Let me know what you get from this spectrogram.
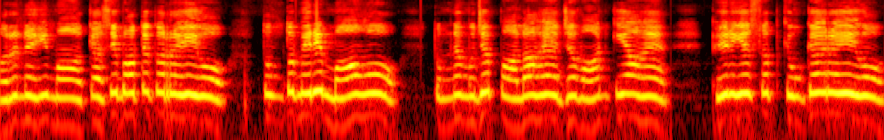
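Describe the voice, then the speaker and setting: Using a cartoonish character voice, a woman speaks at an extremely high pitch and a moderate pace with monotone, flat intonation. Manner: self-centred.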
